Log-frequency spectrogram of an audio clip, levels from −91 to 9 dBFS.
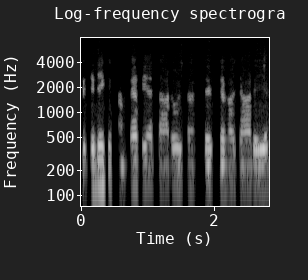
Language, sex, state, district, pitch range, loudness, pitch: Hindi, male, Bihar, Darbhanga, 120-130 Hz, -27 LUFS, 120 Hz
